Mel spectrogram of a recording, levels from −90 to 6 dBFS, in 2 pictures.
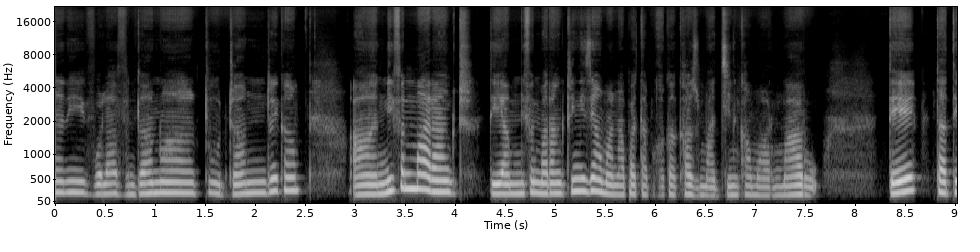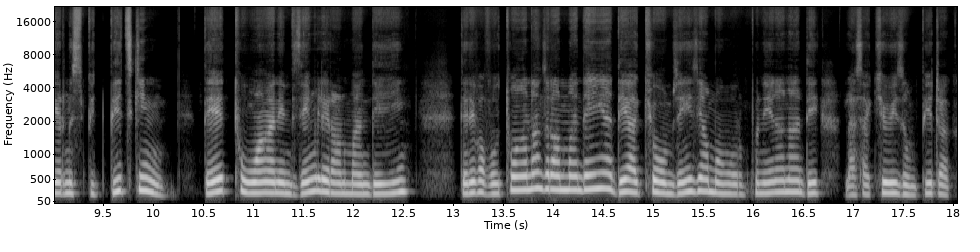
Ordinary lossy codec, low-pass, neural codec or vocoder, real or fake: none; none; codec, 44.1 kHz, 7.8 kbps, Pupu-Codec; fake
